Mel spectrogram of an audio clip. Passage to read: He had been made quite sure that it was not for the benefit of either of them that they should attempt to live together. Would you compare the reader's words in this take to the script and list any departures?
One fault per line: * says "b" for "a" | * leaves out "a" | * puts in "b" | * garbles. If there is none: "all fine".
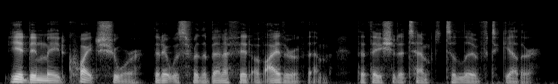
* leaves out "not"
